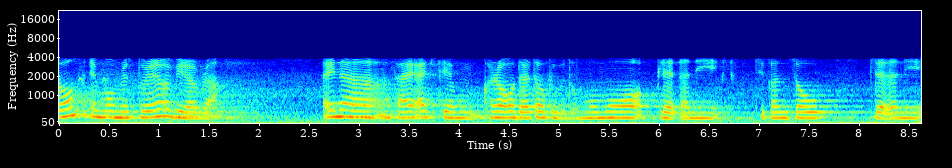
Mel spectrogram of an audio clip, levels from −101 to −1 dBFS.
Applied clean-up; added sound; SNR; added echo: none; Chirp, tweet; 16 dB; none.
